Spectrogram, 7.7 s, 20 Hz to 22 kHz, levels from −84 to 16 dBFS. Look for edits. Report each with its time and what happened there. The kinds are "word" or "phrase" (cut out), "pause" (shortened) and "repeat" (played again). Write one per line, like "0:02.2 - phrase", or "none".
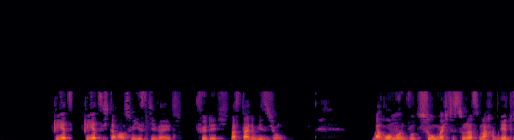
0:01.1 - repeat
0:02.8 - pause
